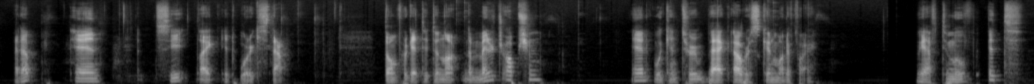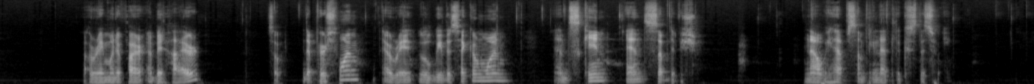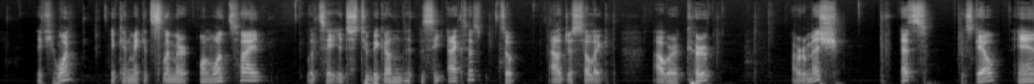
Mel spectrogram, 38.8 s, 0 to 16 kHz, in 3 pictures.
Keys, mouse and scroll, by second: 1.5 middle click, 3.7 shift+middle click, 5.7 click, 6.5-7.2 scroll down 4, 7.2 middle click, 7.8-8.7 scroll up 5, 9.6 click, 9.9 scroll down 1, 10.1 middle click, 11.1 scroll up 1, 11.2 click, 15.9-17.0 scroll up 2, 17.0 scroll down 3, 18.3-19.9 scroll down 8, 19.9 scroll down 3, 21.2 middle click, 22.6-23.0 scroll down 4, 23.0 middle click, 23.7 alt+a, 24.0 middle click, 25.0 scroll up 2, 25.3 middle click, 25.7 shift+middle click, 26.1 middle click, 26.6 middle click, 27.0 a, 27.3 middle click, 28.7 middle click, 29.6 middle click, 36.8 s.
